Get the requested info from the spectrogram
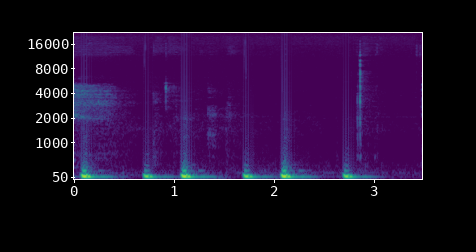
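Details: Simulated normal heart sounds from the SAM auscultation mannequin, played through external speakers: crisp, regular lub-dub pairs at about 60 beats a minute, with no murmur.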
